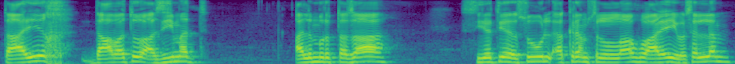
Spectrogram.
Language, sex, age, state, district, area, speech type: Urdu, male, 18-30, Bihar, Purnia, rural, spontaneous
